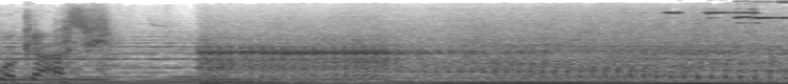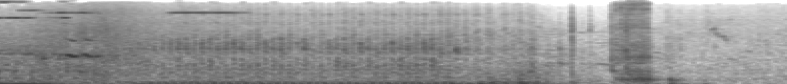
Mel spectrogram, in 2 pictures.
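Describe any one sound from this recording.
A car engine idles and revs.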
